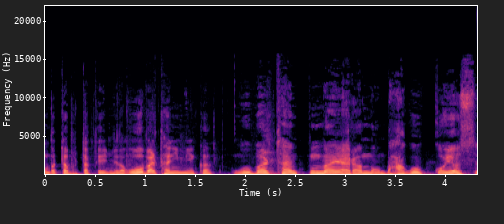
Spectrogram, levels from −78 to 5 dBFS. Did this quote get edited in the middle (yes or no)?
no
